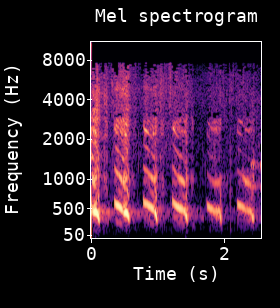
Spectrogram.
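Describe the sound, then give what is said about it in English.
A dog whimpers in a series of about six short, high, falling whines, evenly spaced, with no talking over them. “Well, looks like you're going to lose your dog”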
